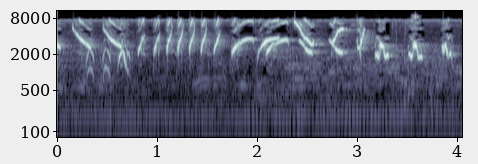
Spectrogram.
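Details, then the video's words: Greater green leafbird agitated into unloading its song: rapid sweeping whistles and a quick run of evenly repeated chirps, then looping slurred notes and sharp squeaks in a continuous lively stream. "Semua Cucak Ijo Langsung Emosi Bongkar Isian mendengar suara Cucak Ijo lagi di Trek Emosi ini"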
